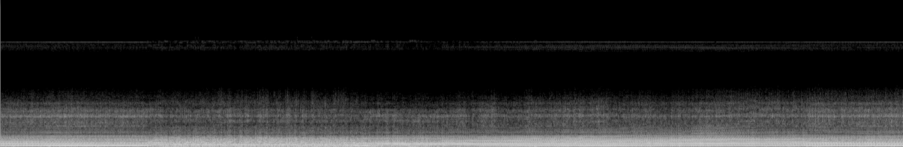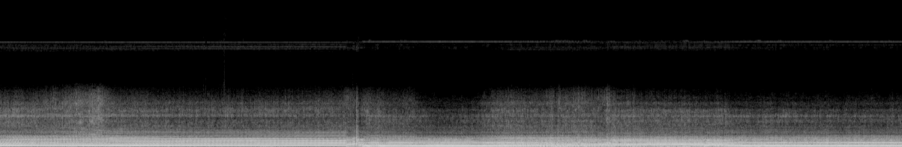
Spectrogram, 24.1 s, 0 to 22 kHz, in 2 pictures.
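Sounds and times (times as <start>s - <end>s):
car engine exhaust under load: 10.4s - 24.0s.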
